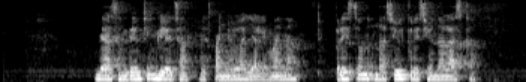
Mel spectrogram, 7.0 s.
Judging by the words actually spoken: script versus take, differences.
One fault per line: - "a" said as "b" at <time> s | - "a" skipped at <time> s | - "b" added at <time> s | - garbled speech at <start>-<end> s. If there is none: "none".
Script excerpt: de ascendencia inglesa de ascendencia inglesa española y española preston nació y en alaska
- "de ascendencia inglesa" skipped at 2.6 s
- "española" said as "alemana" at 3.4 s
- "creció" added at 5.4 s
